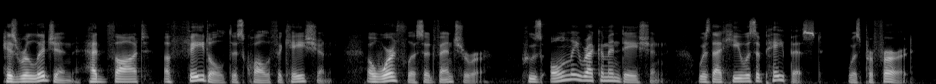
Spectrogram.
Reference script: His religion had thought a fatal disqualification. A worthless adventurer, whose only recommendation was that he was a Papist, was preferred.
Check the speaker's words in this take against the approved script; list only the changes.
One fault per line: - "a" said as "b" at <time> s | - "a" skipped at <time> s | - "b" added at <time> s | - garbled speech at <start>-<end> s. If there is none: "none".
none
